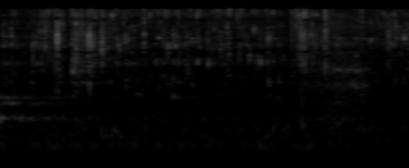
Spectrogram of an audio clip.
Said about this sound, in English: What's going to happen if I start pouring into this cup? It's going to overflow, right?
